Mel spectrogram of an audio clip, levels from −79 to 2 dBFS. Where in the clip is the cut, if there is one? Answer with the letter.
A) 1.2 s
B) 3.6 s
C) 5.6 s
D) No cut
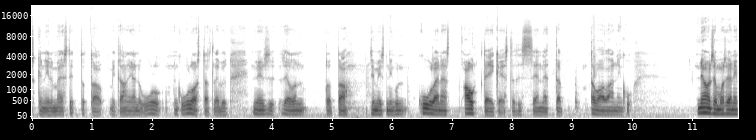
C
